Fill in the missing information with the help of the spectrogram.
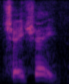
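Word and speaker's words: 谢谢: Oh, thank you in Chinese is shay shay.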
